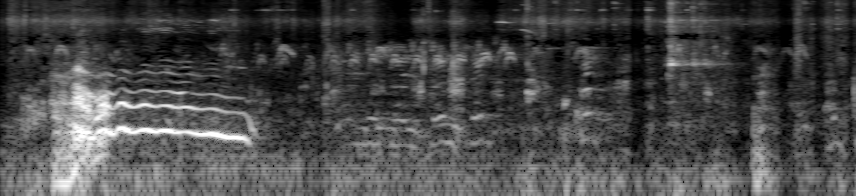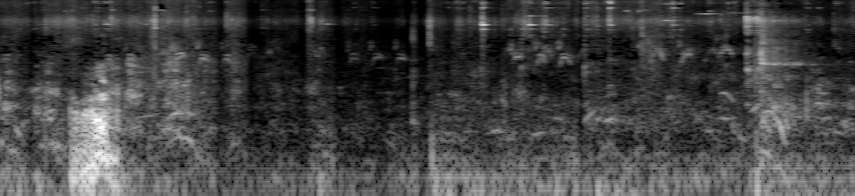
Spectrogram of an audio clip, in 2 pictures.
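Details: Play-fighting Siberian Huskies at a dog park: one lets out a loud, harmonic, wavering howl-like whine for over a second, then softer grumbles and a second throaty outburst near seven seconds, with faint human voices behind.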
